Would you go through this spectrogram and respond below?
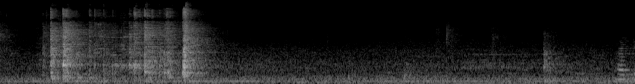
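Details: Nursing training after an injection from an ampoule: the needle is recapped and dropped into a sharps box, with metallic and plastic clinks and rattles of equipment being gathered up, then quiet room noise.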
